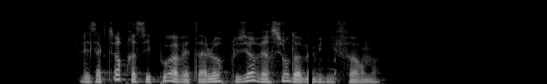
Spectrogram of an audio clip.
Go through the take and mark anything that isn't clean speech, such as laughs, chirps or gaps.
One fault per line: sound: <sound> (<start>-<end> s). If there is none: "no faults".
sound: dropout (3.1-3.1 s)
